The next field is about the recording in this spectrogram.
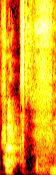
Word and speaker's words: Qux: It's just okay, Q-U-X. Yes, it's pronounced Cux.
